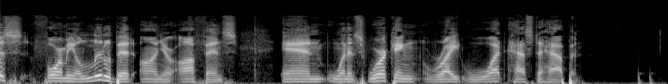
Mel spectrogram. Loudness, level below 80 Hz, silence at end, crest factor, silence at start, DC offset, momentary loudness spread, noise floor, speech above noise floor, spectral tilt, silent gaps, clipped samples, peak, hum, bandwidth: -16 LUFS; -32 dBFS; 0.15 s; 18 dB; 0 s; under 0.1%; 8 LU; -49 dBFS; 32 dB; -5 dB/octave; none; under 0.1%; 0 dBFS; none; 10.5 kHz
